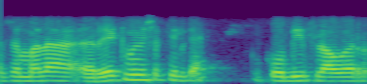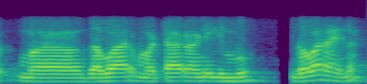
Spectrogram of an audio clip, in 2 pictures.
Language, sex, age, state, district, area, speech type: Marathi, male, 45-60, Maharashtra, Raigad, urban, conversation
